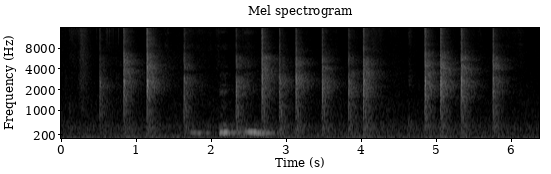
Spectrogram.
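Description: Chalk tapping and scratching on a chalkboard as equations are written: a quick, irregular run of taps, with a brief low tone about two seconds in.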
